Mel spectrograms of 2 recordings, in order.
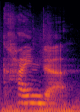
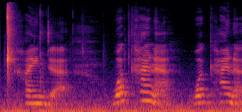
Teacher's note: when we're speaking in like everyday conversations we reduce this kind of to kinda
